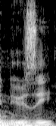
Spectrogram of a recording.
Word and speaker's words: Nuzzi: you know what's funny my last name is really newsy but everyone goes nuzzy and like it's never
